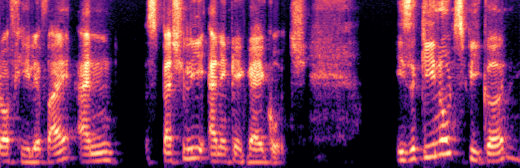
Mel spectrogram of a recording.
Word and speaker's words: Ikigai: Yeah, how do you pronounce it, Deepak? Awesome. So it's very simple. It's Ikigai.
